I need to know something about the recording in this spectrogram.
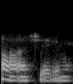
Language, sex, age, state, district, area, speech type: Malayalam, female, 18-30, Kerala, Wayanad, rural, conversation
